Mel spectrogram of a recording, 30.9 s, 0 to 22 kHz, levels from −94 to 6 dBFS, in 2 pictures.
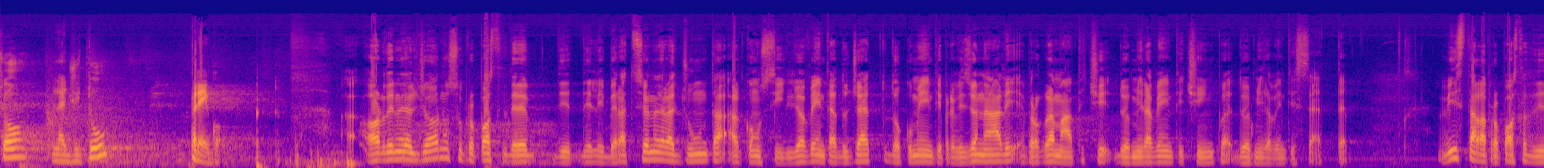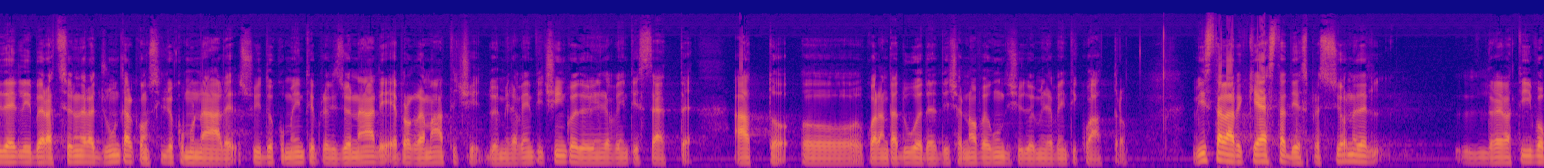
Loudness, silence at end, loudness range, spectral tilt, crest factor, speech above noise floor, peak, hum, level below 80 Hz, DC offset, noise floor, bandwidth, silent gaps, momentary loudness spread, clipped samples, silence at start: -26 LUFS; 0 s; 7 LU; -4.5 dB/octave; 26 dB; 34 dB; 0 dBFS; none; -52 dBFS; under 0.1%; -60 dBFS; 16.5 kHz; none; 15 LU; under 0.1%; 0 s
